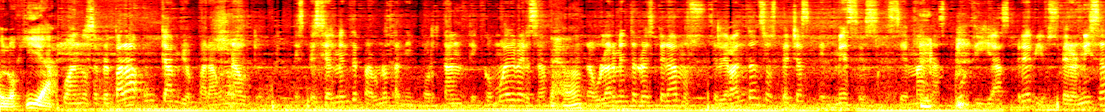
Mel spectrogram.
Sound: man speaking in Spanish

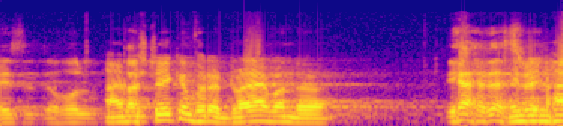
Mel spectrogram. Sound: laughs

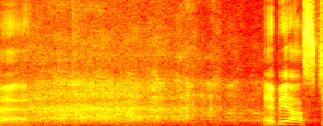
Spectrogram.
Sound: audience laughs

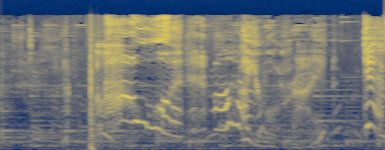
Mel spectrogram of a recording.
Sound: whap!

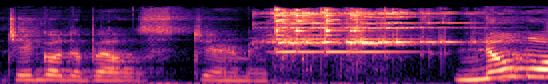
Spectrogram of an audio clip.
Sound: bells jingling

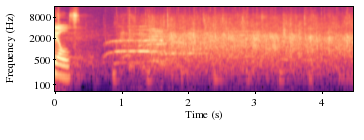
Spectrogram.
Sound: audience clapping

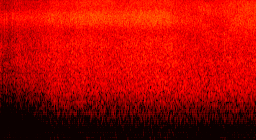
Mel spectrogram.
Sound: sizzling

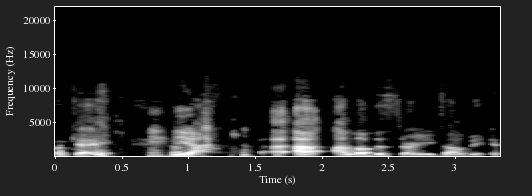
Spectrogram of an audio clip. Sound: laughs

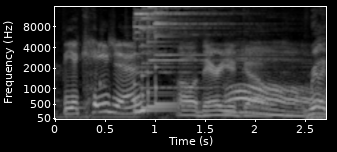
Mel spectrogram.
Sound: magical electronic whooshing

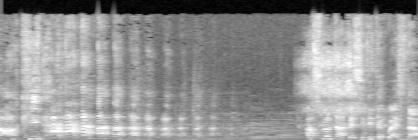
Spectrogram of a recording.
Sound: evil laugh

